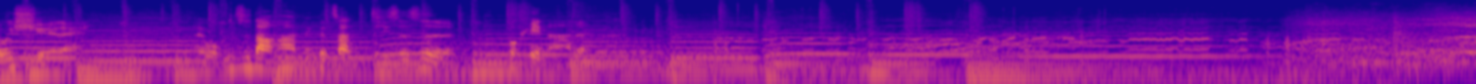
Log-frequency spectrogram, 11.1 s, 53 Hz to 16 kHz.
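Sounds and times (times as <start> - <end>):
background music: 0.0 - 9.5
hens clucking: 5.3 - 11.0.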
